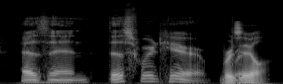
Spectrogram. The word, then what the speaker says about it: Brazil: As in this word here, Brazil, Brazil. Peru, Brazil, Peru, Brazil, Peru. Interesting that the zil is stressed, so the second syllable is stressed.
